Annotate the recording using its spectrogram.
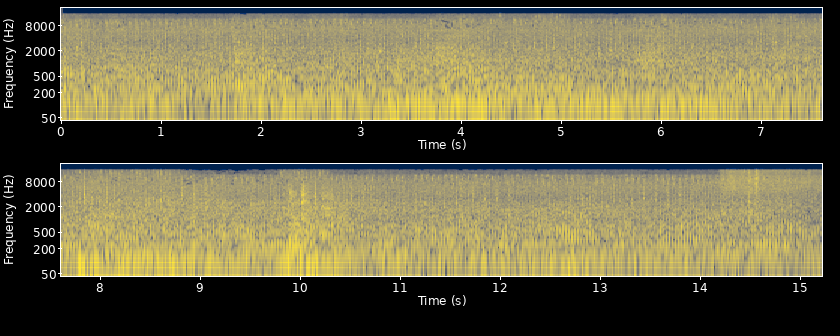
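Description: A helicopter's rotor thumps and its engine roars steadily up close.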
